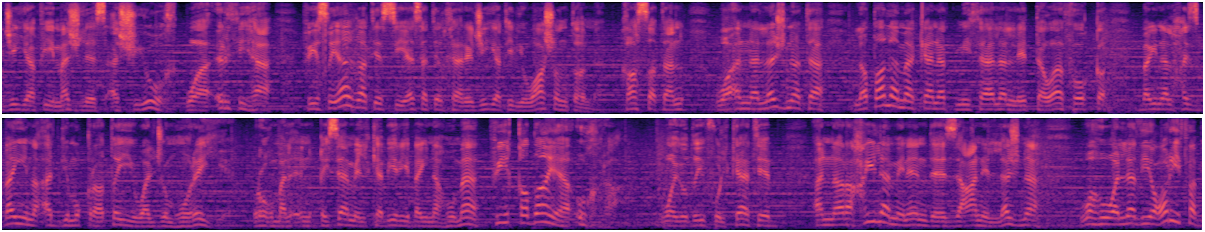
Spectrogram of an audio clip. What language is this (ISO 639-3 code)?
ara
